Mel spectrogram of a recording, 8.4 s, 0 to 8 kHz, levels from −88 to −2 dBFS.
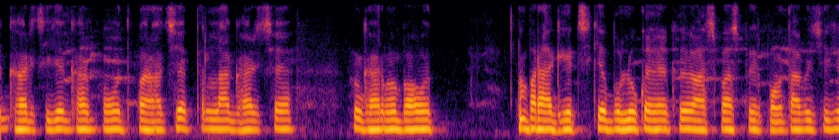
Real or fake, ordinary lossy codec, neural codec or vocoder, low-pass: fake; Opus, 24 kbps; vocoder, 22.05 kHz, 80 mel bands, WaveNeXt; 7.2 kHz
